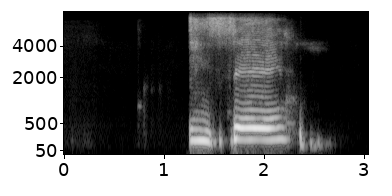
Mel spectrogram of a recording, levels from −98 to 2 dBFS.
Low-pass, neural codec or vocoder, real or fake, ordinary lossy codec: 7.2 kHz; codec, 16 kHz, 2 kbps, X-Codec, HuBERT features, trained on general audio; fake; Opus, 24 kbps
